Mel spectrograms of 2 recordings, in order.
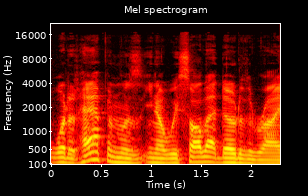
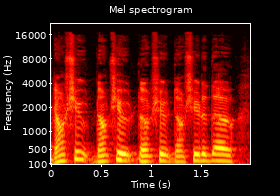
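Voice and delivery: higher, rapid-fire repeated warning; retold freaking out; 6 semitones higher than usual. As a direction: act out frantic pleading at normal volume. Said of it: "And I'm freaking out".

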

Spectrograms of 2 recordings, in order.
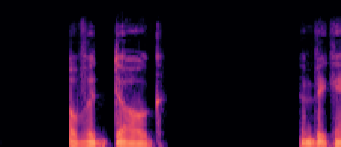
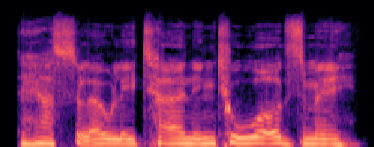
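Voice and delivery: higher and louder panicked cry; terrified shriek; 8 semitones higher, 5 dB louder than usual. Acted. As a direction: panic as they close in. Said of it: "he shrieked".

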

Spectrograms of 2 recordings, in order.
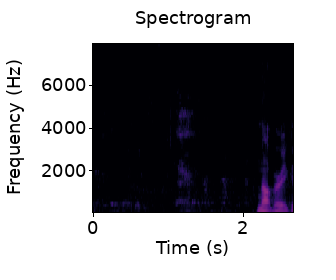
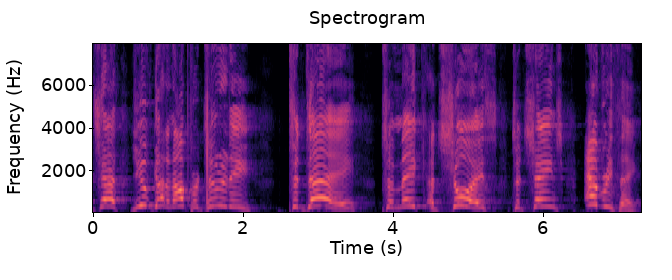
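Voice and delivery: booming divine urging; 12 semitones higher, 13 dB louder, slower than usual. Retold or imitated. God voiced in story.

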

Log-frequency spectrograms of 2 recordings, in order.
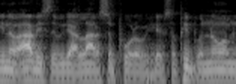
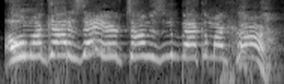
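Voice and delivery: high, loud, laughing shriek of disbelief; starstruck shriek; 11 dB louder than usual. Retold or imitated. Uber driver spotting his hero in the back seat, shrieking in disbelief. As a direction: scream it like a fan who just spotted his hero. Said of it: "almost crashes the car and was like".

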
